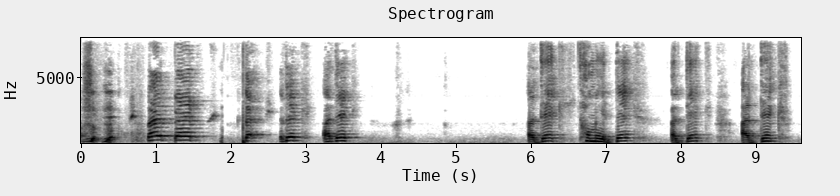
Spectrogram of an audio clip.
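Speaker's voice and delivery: repeated high-pitched involuntary blurts; vocal tics. Real, not acted. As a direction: yelp each phrase out abruptly, high. Burst of involuntary verbal tics.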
